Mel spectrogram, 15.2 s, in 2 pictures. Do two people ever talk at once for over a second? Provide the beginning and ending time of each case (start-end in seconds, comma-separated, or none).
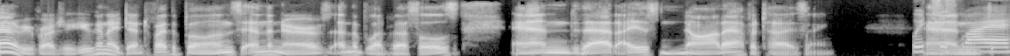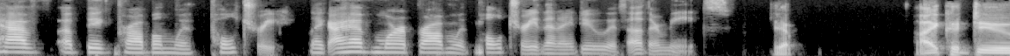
none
